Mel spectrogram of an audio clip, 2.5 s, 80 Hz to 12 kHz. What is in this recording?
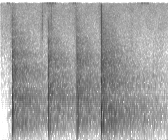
A firecracker recorded on the Fourth of July night.
4, pop, july, bang, boom, pow, cracker, fire, explosion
